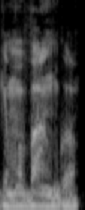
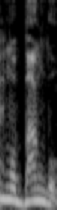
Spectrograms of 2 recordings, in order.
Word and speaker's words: Muvhango: I think most people got to know me when I was doing Muvhango, which like Botswana, Muvhango. Oh, it's actually Muvhango. Muvhango, okay. Yeah, that's how you pronounce it.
